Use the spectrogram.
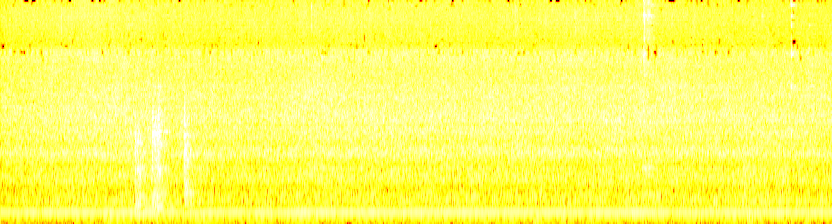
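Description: Onion and green chilli sizzle steadily as they fry in a pan, a soft, even hiss with a few brief clinks and stirring scrapes near the start and later on.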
